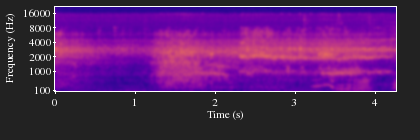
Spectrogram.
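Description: Car tyres skidding on a film soundtrack: a rush of noise about a second in, then a long, steady high-pitched tyre squeal.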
